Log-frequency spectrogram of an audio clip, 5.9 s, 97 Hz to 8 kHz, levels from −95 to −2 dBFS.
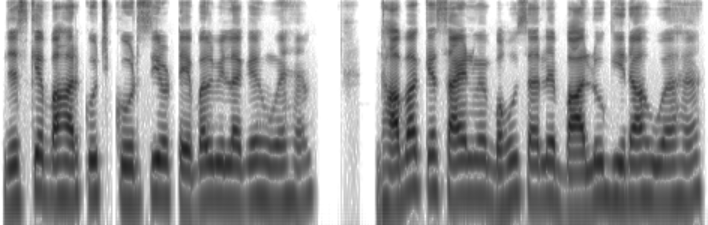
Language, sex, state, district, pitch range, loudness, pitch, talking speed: Hindi, male, Jharkhand, Palamu, 155-170 Hz, -21 LUFS, 160 Hz, 205 wpm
